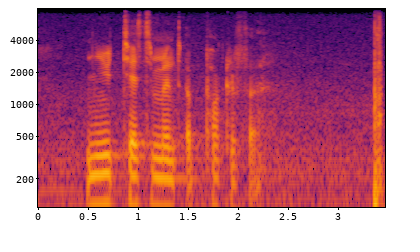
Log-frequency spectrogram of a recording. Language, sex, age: English, male, 19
